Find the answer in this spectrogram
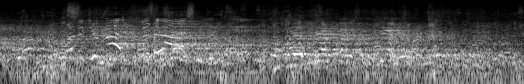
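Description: Several people's voices chattering over one another, with a few voices rising higher and louder between about one and two and a half seconds in.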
